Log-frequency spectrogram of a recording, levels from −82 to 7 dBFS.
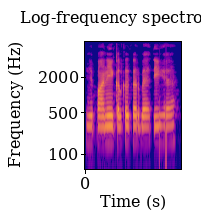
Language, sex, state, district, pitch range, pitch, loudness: Hindi, male, Chhattisgarh, Korba, 145-150 Hz, 150 Hz, -19 LUFS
